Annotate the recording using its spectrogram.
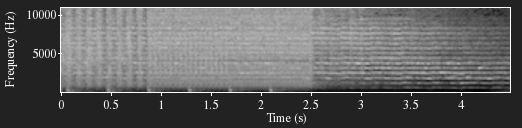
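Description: Dark techno: a steady kick drum at about two and a half beats a second under dense synth layers. The kick drops out about two and a half seconds in, leaving high held synth tones and a run of short, repeating falling notes.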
